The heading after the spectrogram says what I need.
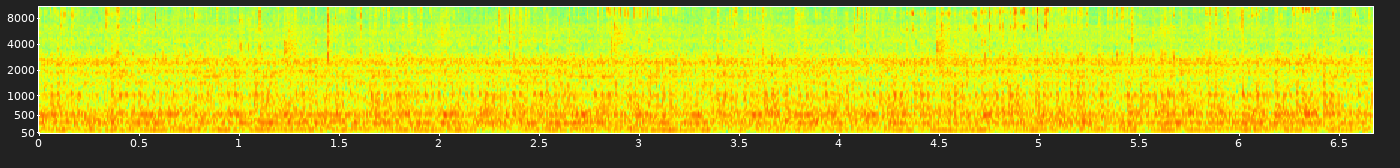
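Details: Canedy Otto drill press, belts freshly re-laced, drilling at low speed with power feed: steady gear whir with even ratchet clicks, about 100 per minute; main drive belt slightly slippery but unnoticeable thanks to gear reduction. Healthy.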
